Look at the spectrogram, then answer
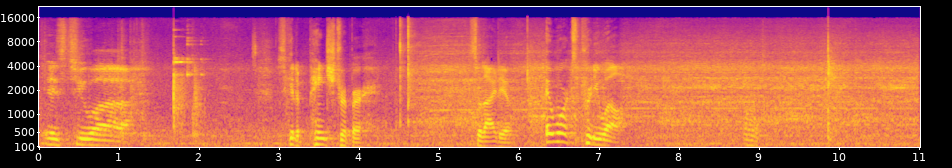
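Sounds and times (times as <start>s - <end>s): heat gun blowing hot air: 4.6s - 11.0s.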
